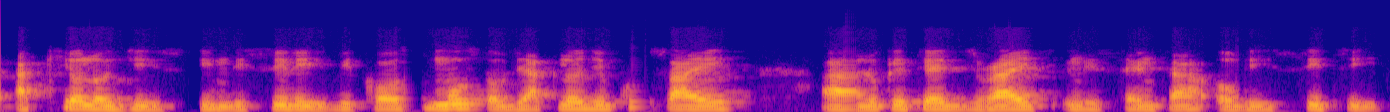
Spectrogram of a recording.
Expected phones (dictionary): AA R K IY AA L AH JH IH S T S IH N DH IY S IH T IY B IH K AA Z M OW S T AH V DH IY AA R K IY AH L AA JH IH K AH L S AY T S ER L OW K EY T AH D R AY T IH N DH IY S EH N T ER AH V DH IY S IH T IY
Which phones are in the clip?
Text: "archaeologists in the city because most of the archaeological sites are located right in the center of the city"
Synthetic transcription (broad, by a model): AA K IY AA L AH JH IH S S IH N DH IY S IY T IY B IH K AA S M OW S T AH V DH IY AA K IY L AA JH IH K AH S AY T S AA L OW K EY T AH D R AY T IH N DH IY S EH N T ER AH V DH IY S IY T IY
